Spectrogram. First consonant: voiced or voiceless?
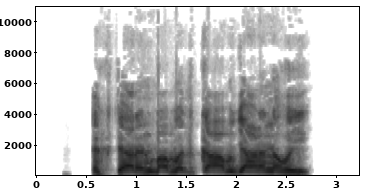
voiceless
